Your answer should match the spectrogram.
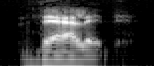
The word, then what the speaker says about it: valid: V は下唇を上で跳ね噛んでください。 valid。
